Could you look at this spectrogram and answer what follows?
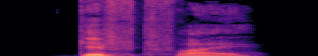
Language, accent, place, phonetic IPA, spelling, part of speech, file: German, Germany, Berlin, [ˈɡɪftˌfʁaɪ̯], giftfrei, adjective, De-giftfrei.ogg
- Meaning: poison-free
